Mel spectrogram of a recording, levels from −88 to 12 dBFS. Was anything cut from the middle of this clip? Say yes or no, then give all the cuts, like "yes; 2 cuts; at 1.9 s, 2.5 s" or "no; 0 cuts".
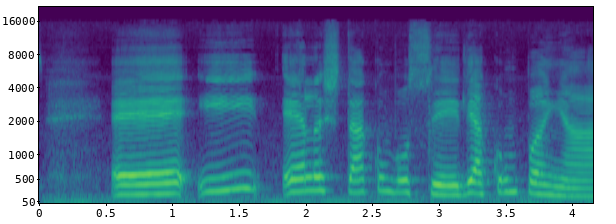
no; 0 cuts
